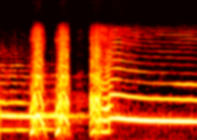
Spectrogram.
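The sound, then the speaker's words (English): A red-haired Afghan hound howls in a cartoon scene. A few short, wavering yowls over a steady tone give way to one long, sustained high note that holds to the end. “The artist yanks Prissy inside by the collar, stopping her in mid-howl.”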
